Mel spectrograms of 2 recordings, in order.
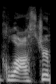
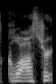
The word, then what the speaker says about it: Gloucester: a documentation well done everybody we open in glester Massachusetts which by the like just coming from Massachusetts Gloucester is so beautiful yeah it's it's spelled like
